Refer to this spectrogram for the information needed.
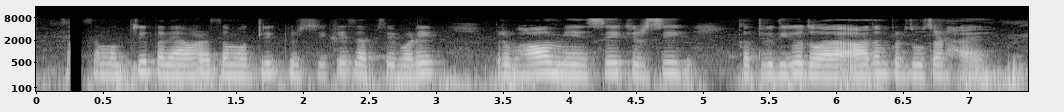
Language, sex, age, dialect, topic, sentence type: Hindi, female, 25-30, Marwari Dhudhari, agriculture, statement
